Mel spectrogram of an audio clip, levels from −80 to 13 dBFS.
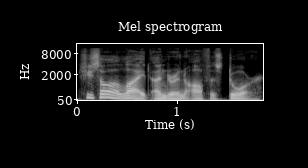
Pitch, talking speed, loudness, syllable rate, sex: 120 Hz, 255 wpm, -16 LUFS, 6.2 syllables/s, male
